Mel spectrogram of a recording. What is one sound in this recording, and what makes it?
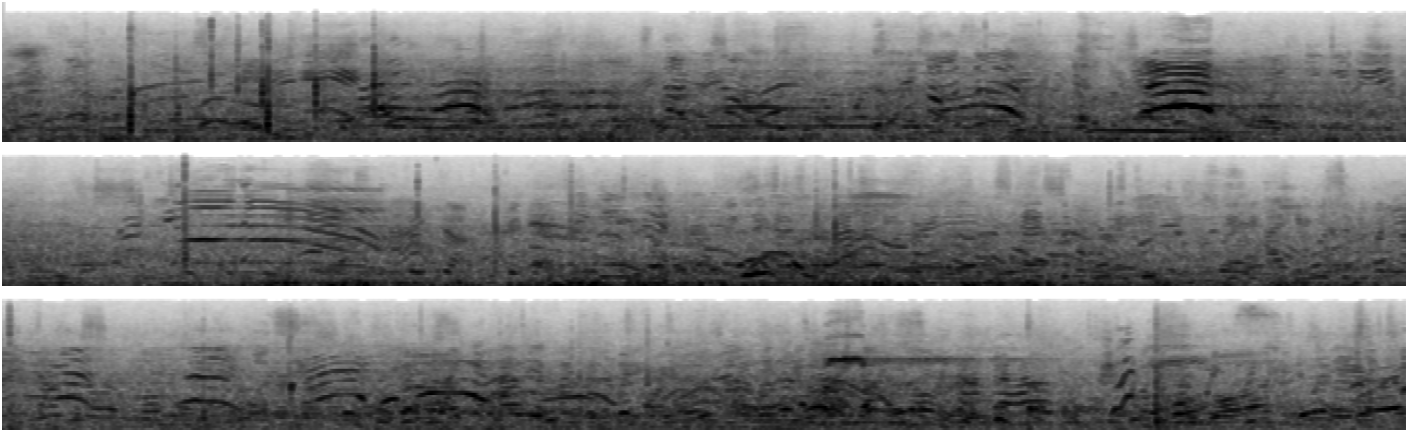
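Young women shout to each other across an open field in the distance.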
